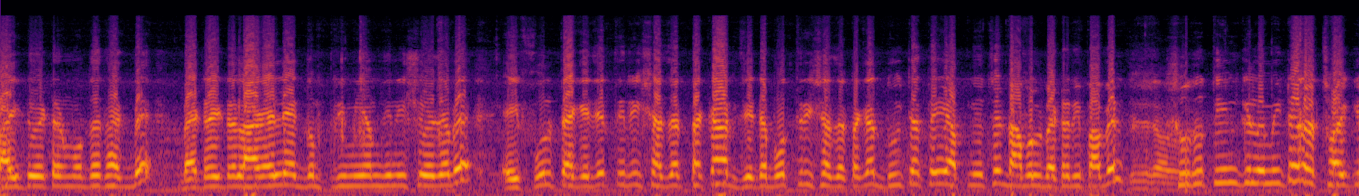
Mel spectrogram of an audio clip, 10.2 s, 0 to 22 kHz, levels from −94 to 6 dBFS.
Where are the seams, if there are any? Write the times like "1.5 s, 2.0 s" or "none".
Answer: none

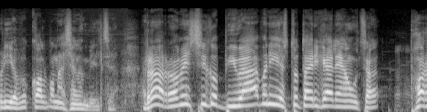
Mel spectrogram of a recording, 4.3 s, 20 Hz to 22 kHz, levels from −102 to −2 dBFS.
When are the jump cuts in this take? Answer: 1.2 s

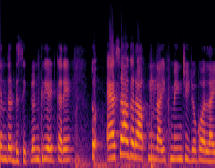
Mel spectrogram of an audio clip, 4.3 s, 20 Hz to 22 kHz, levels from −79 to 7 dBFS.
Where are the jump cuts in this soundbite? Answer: none

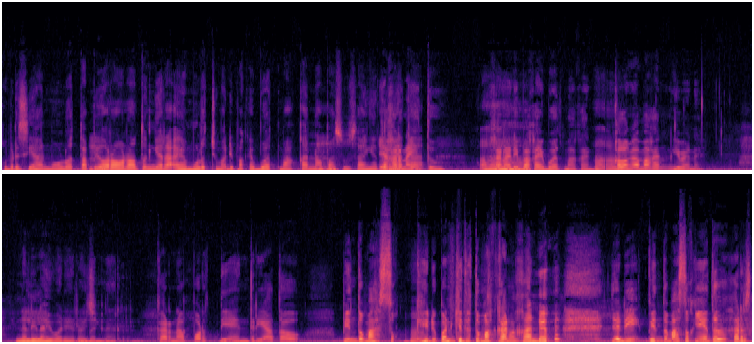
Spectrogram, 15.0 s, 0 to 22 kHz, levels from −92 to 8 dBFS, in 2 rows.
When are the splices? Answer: none

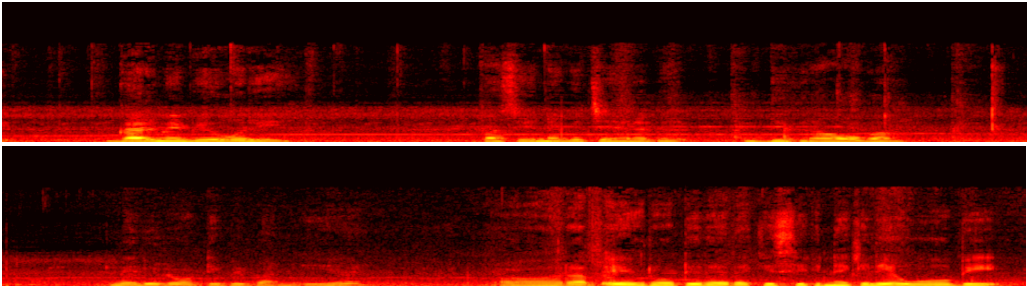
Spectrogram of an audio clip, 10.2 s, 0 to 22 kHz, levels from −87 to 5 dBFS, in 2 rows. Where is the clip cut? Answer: none

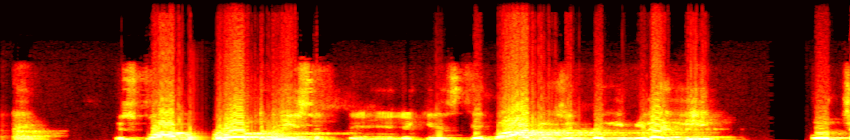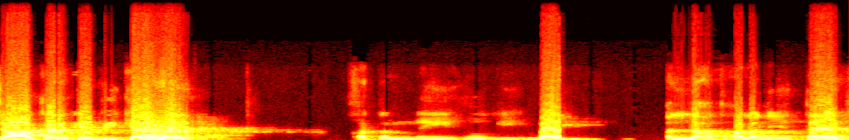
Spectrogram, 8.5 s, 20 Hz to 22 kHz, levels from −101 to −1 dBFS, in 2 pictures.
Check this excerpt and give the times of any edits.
7.1 s

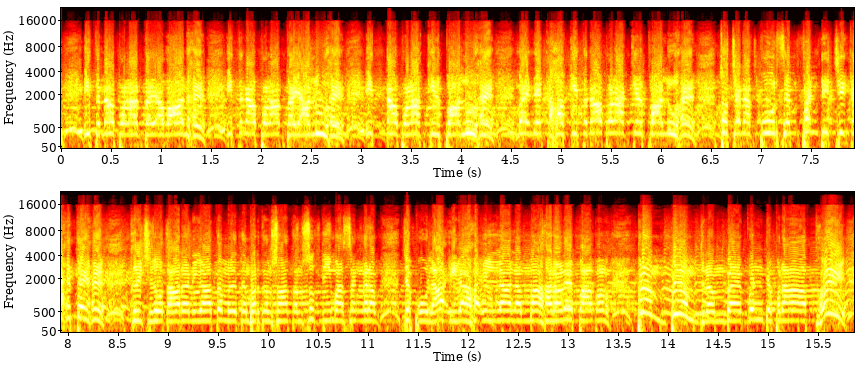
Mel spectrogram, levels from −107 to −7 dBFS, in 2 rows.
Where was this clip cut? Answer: none

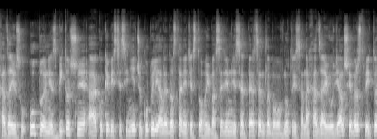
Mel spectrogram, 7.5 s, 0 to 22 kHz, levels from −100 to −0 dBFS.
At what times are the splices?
none

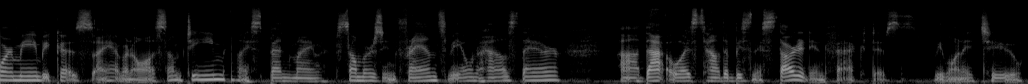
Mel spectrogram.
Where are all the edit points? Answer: 2.4 s

